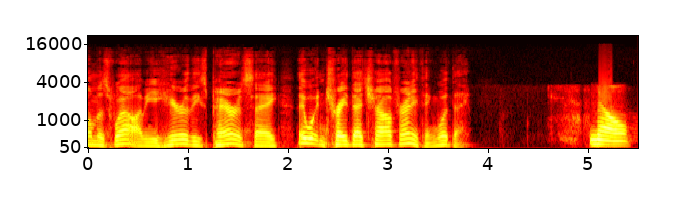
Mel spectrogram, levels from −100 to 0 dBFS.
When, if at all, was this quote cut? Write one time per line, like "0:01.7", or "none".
none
